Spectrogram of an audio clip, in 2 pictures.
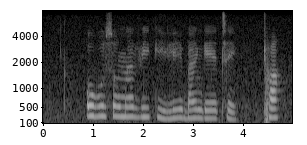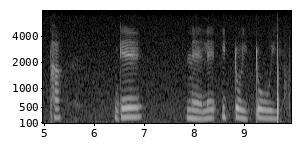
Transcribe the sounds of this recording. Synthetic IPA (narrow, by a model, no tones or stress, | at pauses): uɓusɔmavik̬iliɓaŋɛtʰɛ | tʰwa | pʰa | ŋɛ | nɛlɛitʼoitʼoːji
